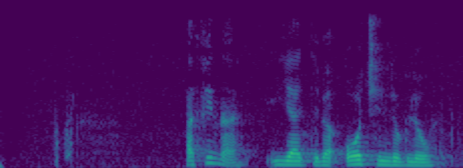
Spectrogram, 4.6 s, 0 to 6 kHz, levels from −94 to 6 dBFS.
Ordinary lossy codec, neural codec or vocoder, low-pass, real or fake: none; none; 5.4 kHz; real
